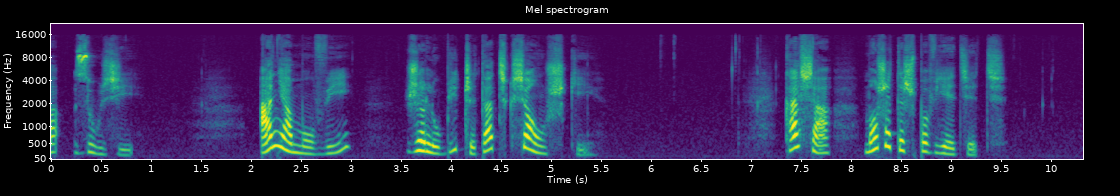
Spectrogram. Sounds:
Speech, woman speaking, Conversation

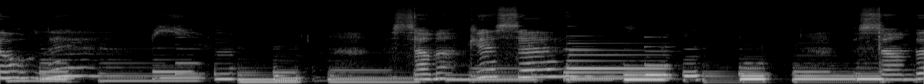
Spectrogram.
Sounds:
Music, Guitar, Musical instrument, Acoustic guitar

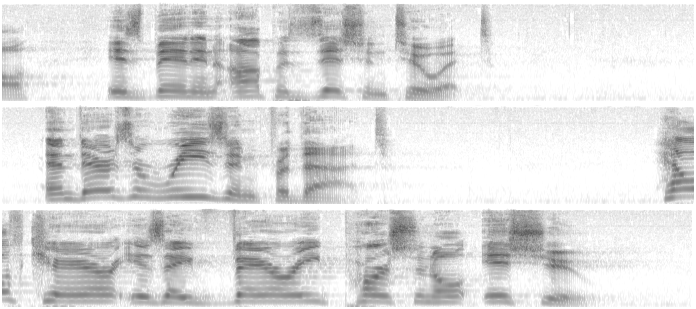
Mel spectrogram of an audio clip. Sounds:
Speech

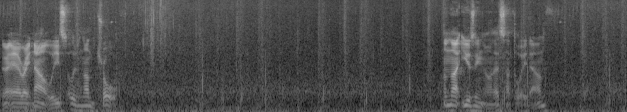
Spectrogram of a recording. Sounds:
Speech

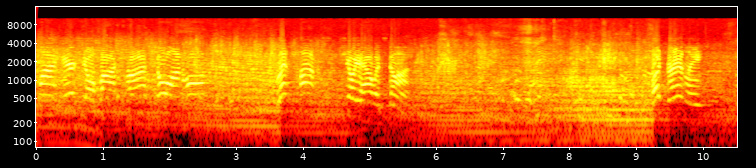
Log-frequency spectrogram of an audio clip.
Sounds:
Speech

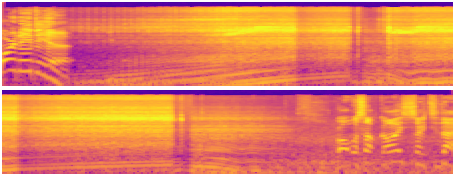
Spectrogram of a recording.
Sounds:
Car, revving, Vehicle

